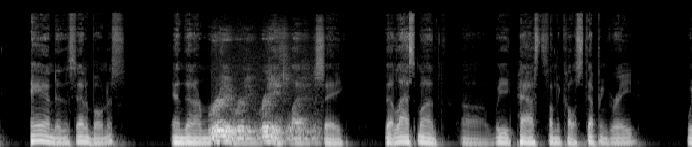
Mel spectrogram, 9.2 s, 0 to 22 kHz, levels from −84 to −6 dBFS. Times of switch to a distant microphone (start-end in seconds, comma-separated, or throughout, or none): 2.82-4.30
